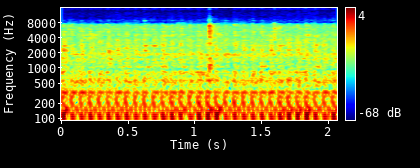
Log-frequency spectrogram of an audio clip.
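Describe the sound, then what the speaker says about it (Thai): A Suzuki Hayate motorcycle, just started during a workshop service, idles close by with a fast, even, pulsing putter and a light mechanical clatter. "เครื่องยนต์ติดแล้วนะครับ"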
